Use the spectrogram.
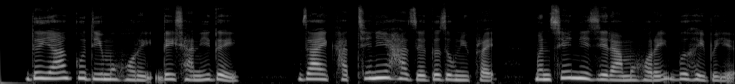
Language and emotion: Bodo, neutral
